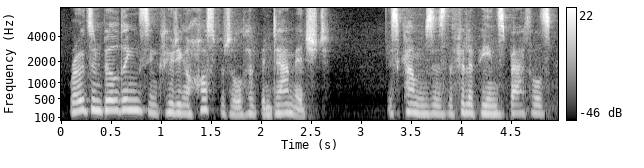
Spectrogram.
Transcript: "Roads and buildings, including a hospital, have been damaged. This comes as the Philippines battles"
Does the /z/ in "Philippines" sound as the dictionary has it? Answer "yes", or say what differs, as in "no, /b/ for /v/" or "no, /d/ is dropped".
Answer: yes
